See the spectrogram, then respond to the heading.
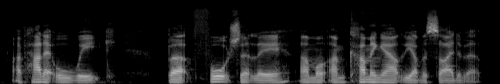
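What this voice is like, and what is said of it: Stuffy, congested voice from a cold. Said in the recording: “I've got a cold. ... obviously it's all stuffy, but also my throat's a little bit eerie”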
